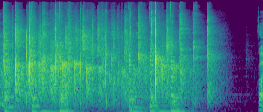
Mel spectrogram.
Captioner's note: applause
